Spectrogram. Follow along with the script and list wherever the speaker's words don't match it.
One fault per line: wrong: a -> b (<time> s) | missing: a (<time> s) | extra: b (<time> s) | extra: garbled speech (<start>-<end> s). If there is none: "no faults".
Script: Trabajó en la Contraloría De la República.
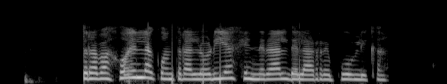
extra: General (2.4 s)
